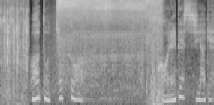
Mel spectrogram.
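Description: A can of spray paint hisses in short bursts.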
